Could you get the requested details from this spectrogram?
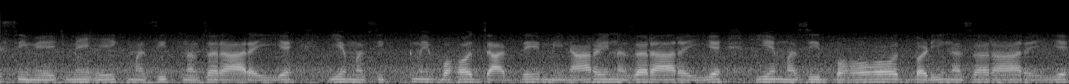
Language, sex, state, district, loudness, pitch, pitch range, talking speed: Hindi, male, Maharashtra, Dhule, -25 LUFS, 110 Hz, 105-115 Hz, 150 wpm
